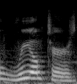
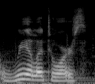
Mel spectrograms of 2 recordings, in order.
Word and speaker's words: realtor: We're realtors, guys, not realtors.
